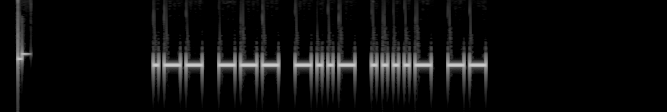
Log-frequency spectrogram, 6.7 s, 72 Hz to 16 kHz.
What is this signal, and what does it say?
Morse code, heard as a keyed tone, about 22 wpm, 700 Hz. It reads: WOX4M
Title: Code Groups - 5 Letter:Numbers - 22wpm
